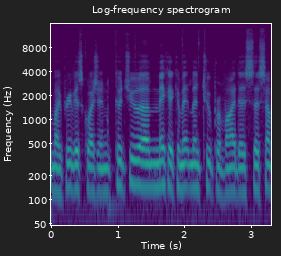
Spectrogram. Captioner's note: speaking French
